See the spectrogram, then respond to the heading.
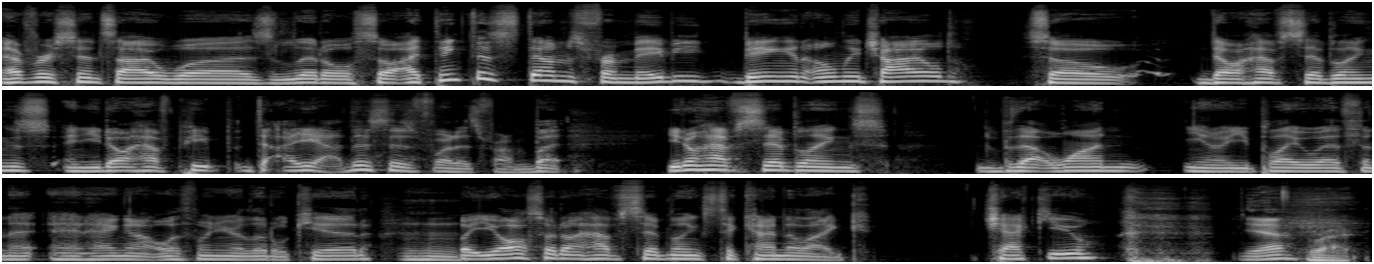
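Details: Adult male speaker; normal speech.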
